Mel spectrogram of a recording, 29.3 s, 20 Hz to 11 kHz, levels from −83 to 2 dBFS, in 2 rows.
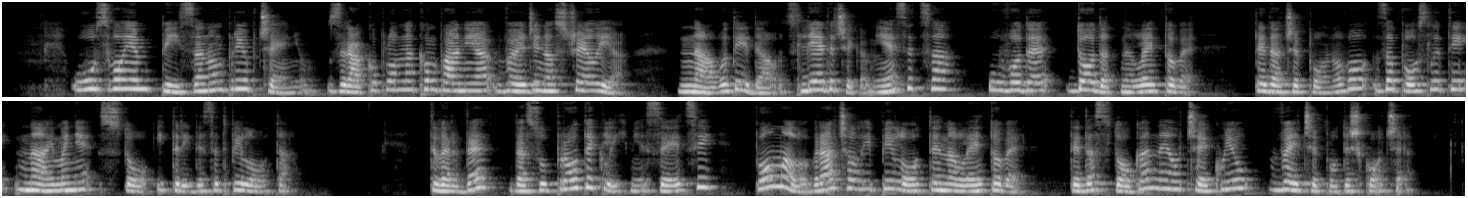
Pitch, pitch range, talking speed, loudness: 235 Hz, 210-280 Hz, 85 wpm, -20 LUFS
